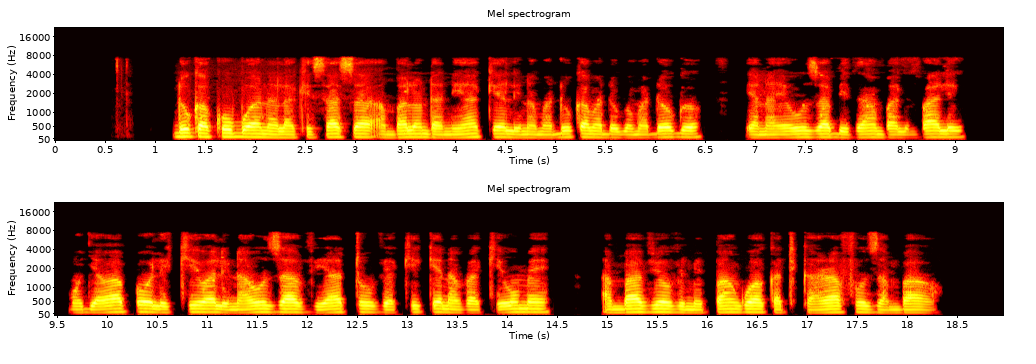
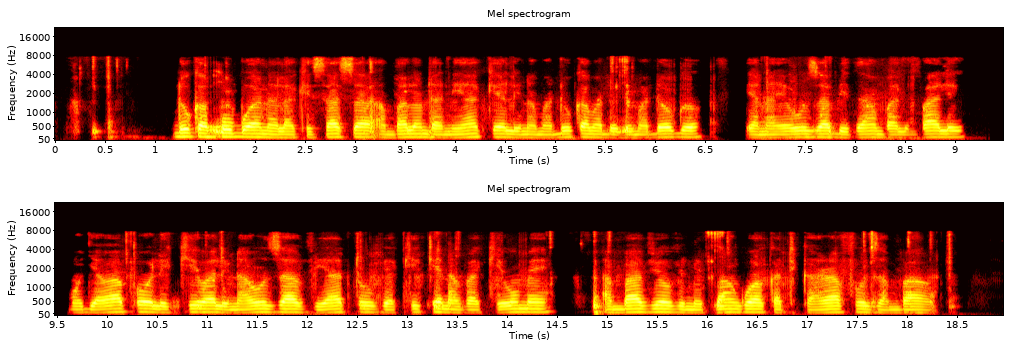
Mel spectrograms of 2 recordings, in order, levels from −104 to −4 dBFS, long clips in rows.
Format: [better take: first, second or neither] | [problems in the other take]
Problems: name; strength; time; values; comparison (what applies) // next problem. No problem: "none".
first | noise reduction (neural mask model Resemble Enhance denoiser)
